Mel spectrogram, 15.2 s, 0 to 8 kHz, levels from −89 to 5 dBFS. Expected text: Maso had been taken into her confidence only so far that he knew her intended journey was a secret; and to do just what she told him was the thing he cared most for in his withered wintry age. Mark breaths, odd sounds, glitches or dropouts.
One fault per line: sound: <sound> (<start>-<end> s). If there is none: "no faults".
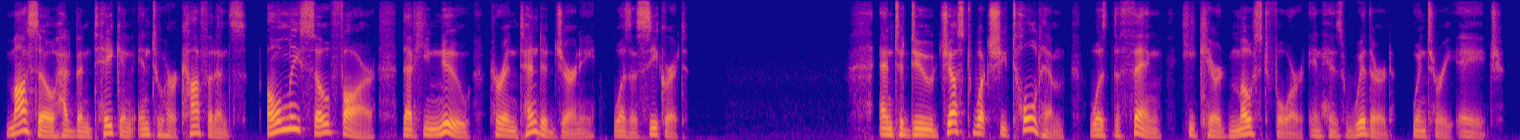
no faults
